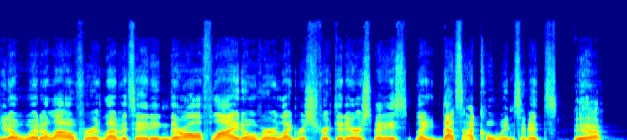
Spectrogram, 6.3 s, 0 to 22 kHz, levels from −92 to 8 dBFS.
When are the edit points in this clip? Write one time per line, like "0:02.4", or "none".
none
